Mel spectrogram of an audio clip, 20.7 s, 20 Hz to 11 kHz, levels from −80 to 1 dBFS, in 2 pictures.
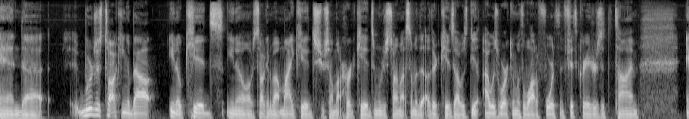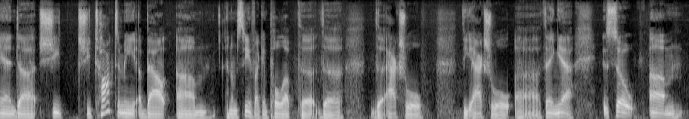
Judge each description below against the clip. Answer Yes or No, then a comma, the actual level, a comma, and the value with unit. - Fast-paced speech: Yes, fast, 230 wpm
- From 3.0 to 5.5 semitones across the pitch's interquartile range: No, narrow, 2.4 semitones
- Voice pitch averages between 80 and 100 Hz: Yes, very low, 90 Hz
